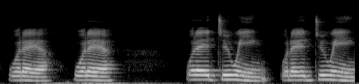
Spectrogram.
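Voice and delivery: fast, "what are you" blurred into /wʌt a/; connected speech. Shown as a demonstration. Teacher drills linked speech, fast and blurred. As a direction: run the words together quickly. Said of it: "I connect those words and I say".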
